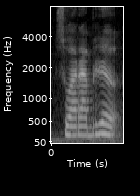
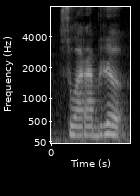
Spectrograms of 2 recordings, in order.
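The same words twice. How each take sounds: Both takes have the same delivery.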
